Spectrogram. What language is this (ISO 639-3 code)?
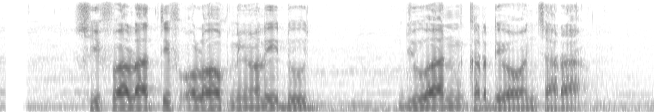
sun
